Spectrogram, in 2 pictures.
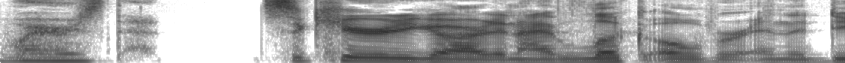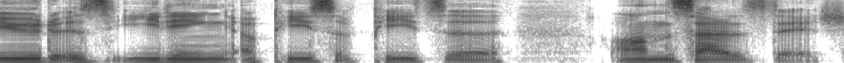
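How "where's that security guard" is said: high, urgent, alarmed scream. Recounting a girl's fall, asking where the security guard was: retelling a scream. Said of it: "I'm screaming and I'm like".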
